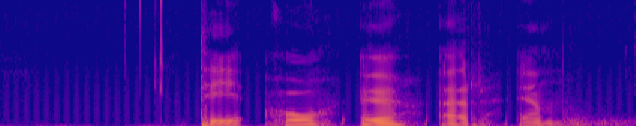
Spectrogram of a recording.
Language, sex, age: Swedish, male, 36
